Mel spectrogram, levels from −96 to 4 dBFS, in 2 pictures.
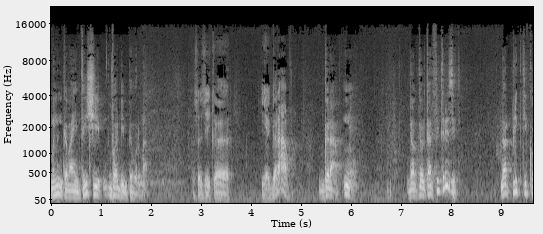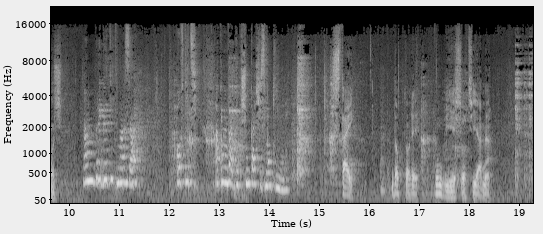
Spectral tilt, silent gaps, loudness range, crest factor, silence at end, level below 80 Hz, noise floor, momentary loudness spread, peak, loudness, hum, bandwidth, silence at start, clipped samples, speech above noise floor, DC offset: -4 dB/octave; none; 6 LU; 18 dB; 0 s; -42 dBFS; -43 dBFS; 20 LU; 0 dBFS; -18 LUFS; none; 16.5 kHz; 0 s; under 0.1%; 26 dB; under 0.1%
